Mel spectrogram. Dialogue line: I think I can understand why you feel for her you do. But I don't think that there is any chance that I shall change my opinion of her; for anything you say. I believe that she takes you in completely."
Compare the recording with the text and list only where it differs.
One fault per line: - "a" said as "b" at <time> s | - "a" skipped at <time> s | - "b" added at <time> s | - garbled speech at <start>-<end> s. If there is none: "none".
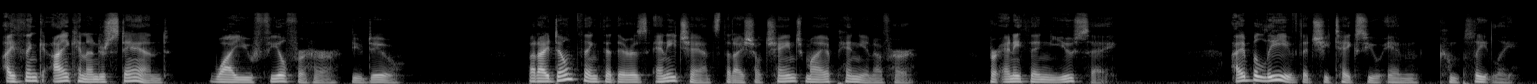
none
